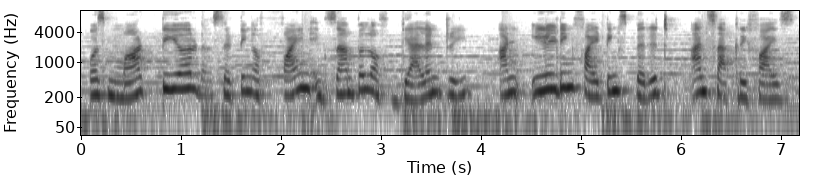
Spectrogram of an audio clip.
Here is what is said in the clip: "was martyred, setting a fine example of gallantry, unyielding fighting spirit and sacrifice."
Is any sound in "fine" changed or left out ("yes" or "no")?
no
